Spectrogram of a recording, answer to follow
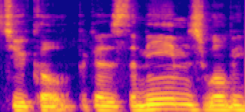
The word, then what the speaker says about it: Tuchel: name and so oh it's actually too cold not too short i thought it was too initially i had called it two shells so yeah surprise and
